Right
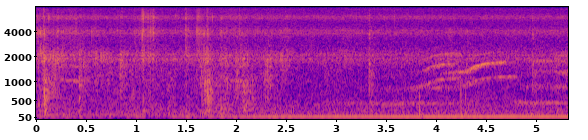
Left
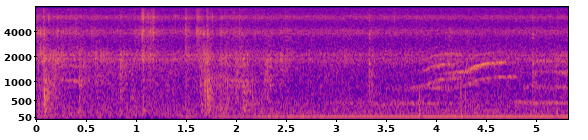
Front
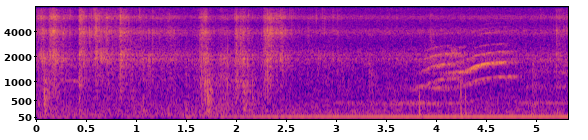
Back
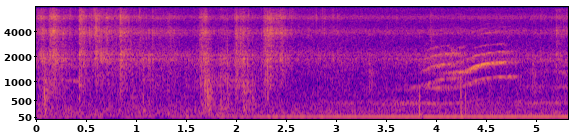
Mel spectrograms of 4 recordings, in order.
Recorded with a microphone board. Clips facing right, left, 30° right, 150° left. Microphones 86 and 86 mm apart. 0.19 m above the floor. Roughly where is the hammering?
No hammering in this recording.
